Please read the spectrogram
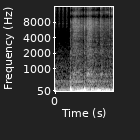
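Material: Steel.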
